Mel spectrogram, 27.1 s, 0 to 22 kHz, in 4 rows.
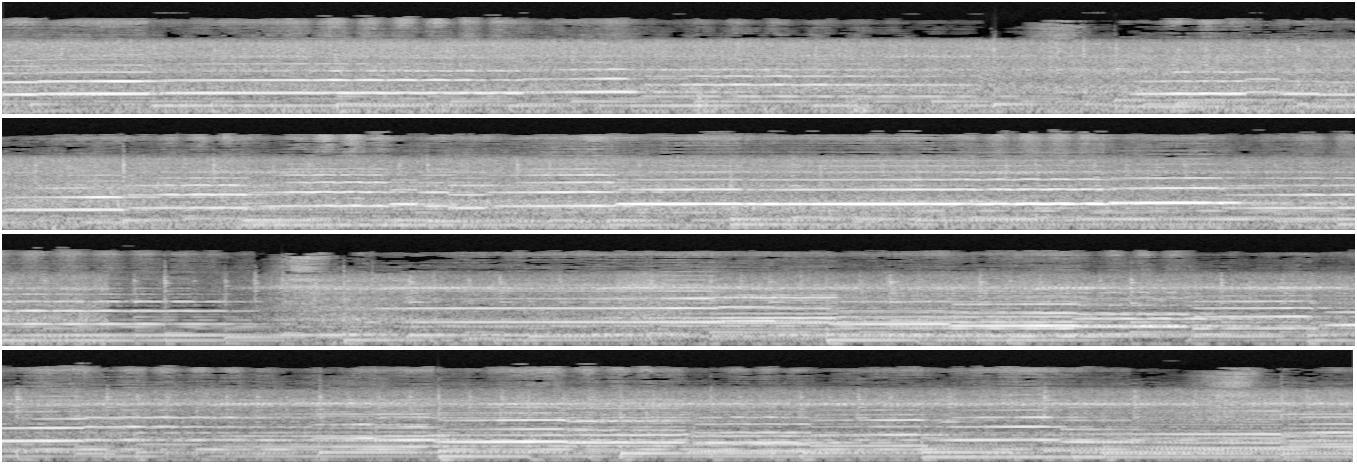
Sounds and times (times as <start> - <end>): Music: 0.0 - 27.0.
